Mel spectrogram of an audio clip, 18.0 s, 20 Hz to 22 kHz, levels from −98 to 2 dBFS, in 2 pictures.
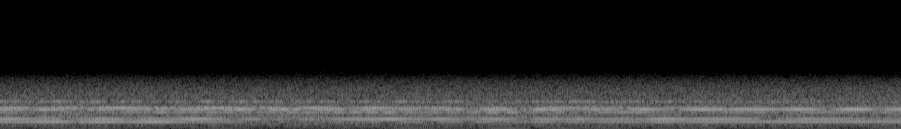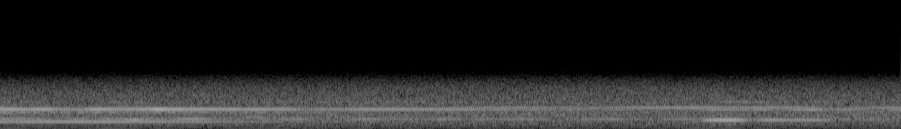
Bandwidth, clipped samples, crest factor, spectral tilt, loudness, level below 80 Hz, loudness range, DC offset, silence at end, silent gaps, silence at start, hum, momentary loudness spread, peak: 3.1 kHz; under 0.1%; 14 dB; -9 dB/octave; -43 LUFS; -74 dBFS; 6 LU; under 0.1%; 0 s; none; 0 s; none; 7 LU; -30 dBFS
